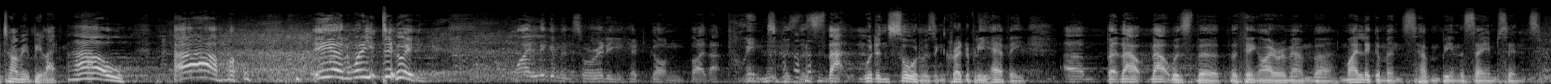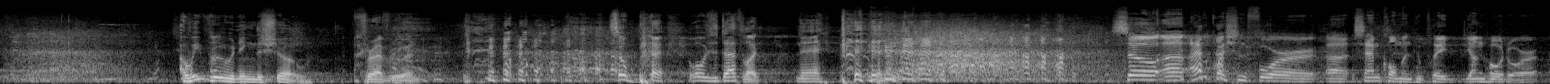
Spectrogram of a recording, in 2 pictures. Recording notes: Live from Con of Thrones. Moderate the "Ghosts of Westeros" panel. Providing the audio for this panel.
